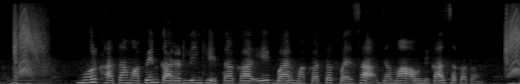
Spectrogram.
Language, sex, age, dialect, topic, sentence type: Chhattisgarhi, female, 25-30, Eastern, banking, question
